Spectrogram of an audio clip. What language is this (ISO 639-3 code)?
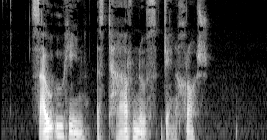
glv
